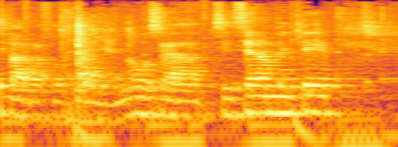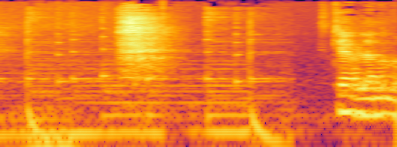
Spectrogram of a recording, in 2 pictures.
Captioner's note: sigh; sarcastic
